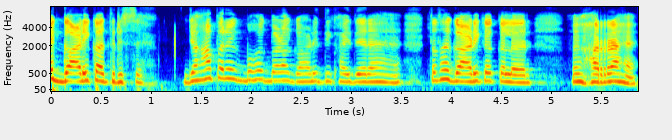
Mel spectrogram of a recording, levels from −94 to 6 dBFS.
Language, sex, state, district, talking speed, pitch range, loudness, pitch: Hindi, female, Jharkhand, Garhwa, 205 wpm, 230-265 Hz, -16 LUFS, 245 Hz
